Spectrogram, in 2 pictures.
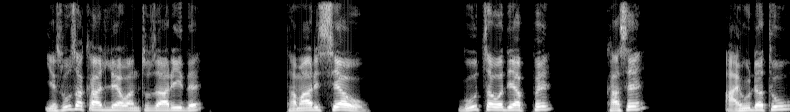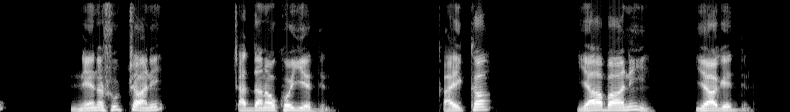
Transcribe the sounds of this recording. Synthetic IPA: jɛs̬uːs̬ɐkaːlːɪjawɐnt̪ːʊzaːɾiːd̪ɛ | t̪ɐmaːɾɪsːɪjaːwo̰ː | ɡuːt͡sːɐwɔd̪ɪjaːpːɛ | kɐsɛ | ʔɐ̰jhʊd̪ɐt̪uː | ne̞ːnɐʃʊt͡ʃːaːn | t͡ʃʼɐd̪ːɐnɐwkɔjːe̞ːd̪ːɪnɔ̥ | kʼɐjkːɐ | jaːbaːniː | jaːɡe̞ːd̪ːɪnɔ̥

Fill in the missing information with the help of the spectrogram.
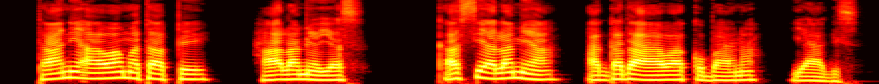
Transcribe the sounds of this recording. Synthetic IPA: t̪aːnɪaːwaːmɐt̪aːpːɛ | hɐːlɐmɪjajɐs | kʼɐsːɪɐlɐmɪjaː | ʔɐɡːɐd̪ɐaːwaːkːɔbaːnɐ | jaːɡɪs

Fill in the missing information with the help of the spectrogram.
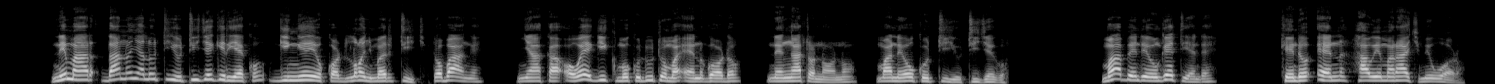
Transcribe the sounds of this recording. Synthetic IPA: nɪmard̪anɔɲalotijotid͡ʒeɡɪɾjɛkɔɡiŋejokɔdlɔɲmartit͡ʃtɔbaŋɛ | ɲakaʔɔwɛɡikmokodutomaʔɛnɡɔdɔ | nɛŋatɔnɔ̰nɔ | manɛokotijo̰tid͡ʒeɡo̰ | mabendeoŋɡetjɛndɛ | kendoʔɛnhawɪmaɾat͡ʃmɪwɔ̰ɾɔ̰

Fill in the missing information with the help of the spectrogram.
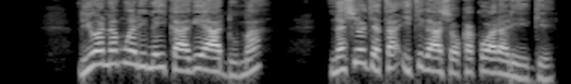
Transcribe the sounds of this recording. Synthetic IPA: ɾianamwɛɾineikaːɣeaːduma | naɕjɔd͡ʑataʔitiɣaːɕɔːkakwaɾaɾeːɡe

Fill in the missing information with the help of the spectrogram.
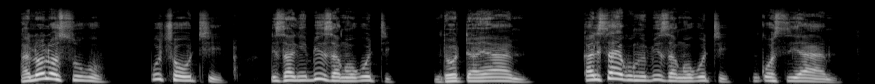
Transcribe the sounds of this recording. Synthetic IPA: ŋalɔlosuɣu | ɣut͡ʃʰɔutʰiːǁɔ̥ | lizaŋiβizaŋoɣutʰi | ndʱɔd̥ʱajaːmi | ɣalisajiɣuŋiβizaŋoɣutʰi | ŋkʼosijaːmi

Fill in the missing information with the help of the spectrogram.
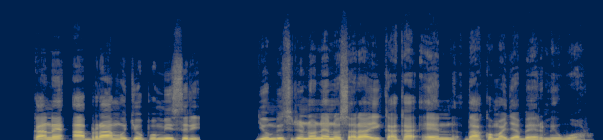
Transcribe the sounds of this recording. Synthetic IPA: kanɛʔabɾamot͡ʃopomisɾḭ | d͡ʒomisɾinɔnɛnɔsa̰ɾaikakaʔɛnd̪akɔmad͡ʒabɛɾmɪwɔ̰ɾɔ

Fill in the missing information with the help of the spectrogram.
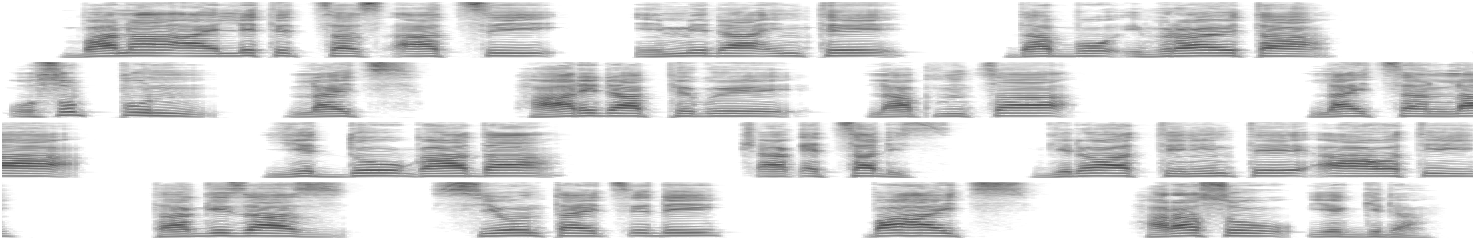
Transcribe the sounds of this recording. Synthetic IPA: bɐnɐːjlːɛt̪ɛt͡sːɐsaːt͡sːɪ | ɪmːɪd̪ɐɪnt̪ːɛ | d̪ɐbːɔʔɪbɾaːwɛt̪ɐ | ʊsʊpːʊn | lɐjt͡s | haːɾɪd̪aːpːɛɡʊjɛ | laːpʊnt͡sːɐ | lɐjt͡sːɐnlɐʔa | jɛd̪ːɔɡaːd̪ɐ | t͡ʃʼaːkʼɛt͡sːɐd̪ɪs | ɡɪd̪ɔɐt̪ːiːnɪnt̪ːɛaːwɐt̪ɪ | t̪ɐɡɪzaːsː | ɪjɔnt̪ɐjt͡sʼːɪd̪ɪ | bɐhɐjt͡s | hɐɾɐsɔjɛɡːɪd̪ɐ̰

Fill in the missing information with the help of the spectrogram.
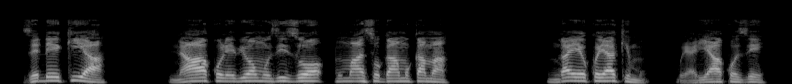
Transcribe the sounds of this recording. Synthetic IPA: ze̞de̞kia | nakole̞ːβjo̞ːmuzizo̞mumaːso̞ɡamukama | ŋɡajeko̞jakimṵ | βwḛja̰ljaːko̞ze̞

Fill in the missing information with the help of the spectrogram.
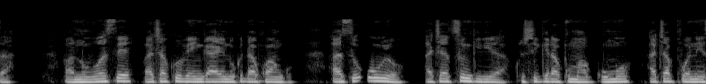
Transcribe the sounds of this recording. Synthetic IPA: ʋan̤uʋo̞se̞ʋat͡ʃakuʋe̞ŋɡaino̞kuɗakwaːŋɡu | asiʔujo̞ | at͡ʃat͡suŋɡirirakuʂik̬iɾakumaɡʱumo̞at͡ʃapo̞ne̞ːs

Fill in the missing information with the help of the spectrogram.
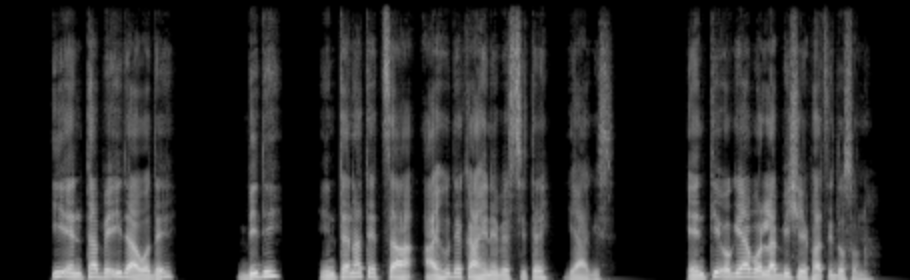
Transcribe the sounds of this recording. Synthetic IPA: ʔɪɛnt̪ːɐbɛʔɪd̪aːwɔd̪ɛ | bɪd̪ɪ | hɪnt̪ːɛnɐt̪ɛt͡sːaːɐ̰jɦʊd̪ɛkaːhɪnɛbɛsːɪt̪ɛjaːɡɪs | ʔɛnt̪ːɪɔɡɪjaːbɔlːɐbɪʃeːpɐt͡sʼːɪd̪ɔsɔnɐ

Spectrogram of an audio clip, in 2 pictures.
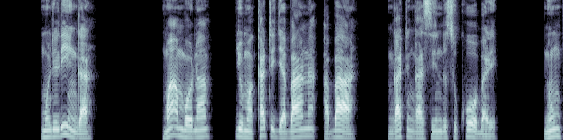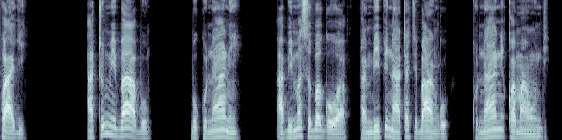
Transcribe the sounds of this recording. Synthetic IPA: muliliŋɡa | mwambɔna | ɟumakatiɟabanaːba | ŋɡatiŋɡasindusukuhɔbalɛ | num̩pwaɟi | atumibabu | bukunani | a̰bimasɔbaɡɔwapambipinaːtatibaŋɡu | kunanikwamaundi

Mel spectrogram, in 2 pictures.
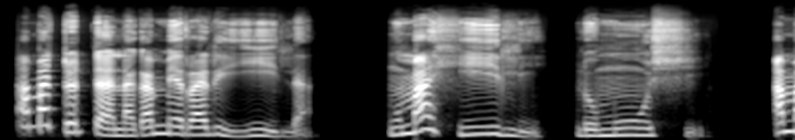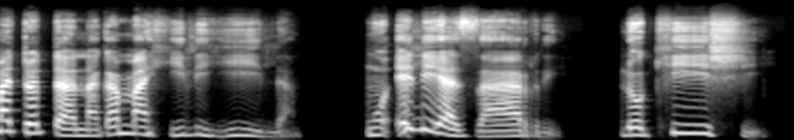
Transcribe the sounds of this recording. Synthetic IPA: a̰mad̥ʱɔd̥ʱanaɣamɛrarijiːla̰ | ŋumahili | lomuːʃḭ | amad̥ʱɔd̥ʱanaɣamahilijiːla̰ | ŋuʔelijazaːrḭ | lokʰiːʃi

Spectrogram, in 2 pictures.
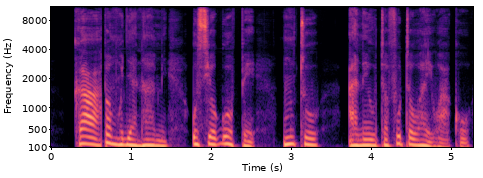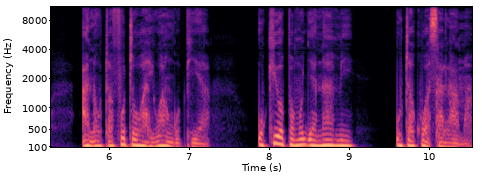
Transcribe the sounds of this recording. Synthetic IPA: kapamɔʄanami | usiɔɠɔpɛ | m̩tu | anajɛutafutauhaiwakʰɔ | anautafutauhaiwaŋɡupʰia̰ | ukiwapamɔʄanami | utakuwasalama̰

